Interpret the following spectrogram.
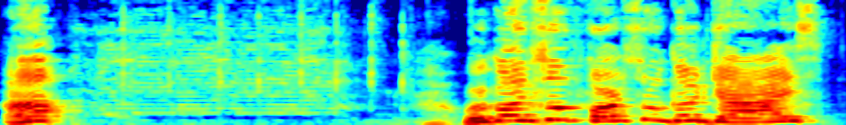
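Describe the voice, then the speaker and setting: A young adult man with a very high, bright voice and a forceful tone takes his time as he casually narrates himself handling toys. It's a hands-on demo for his home vlog as a toy video creator, shot in a small room at home; the audio is noisy and has clicks.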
